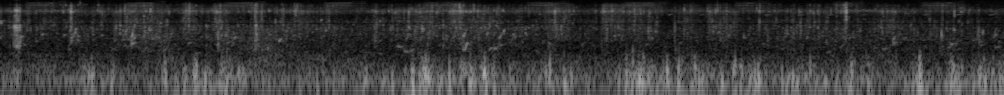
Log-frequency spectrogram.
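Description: Wind buffeting the microphone in irregular low gusts, with small water splashes and lapping on calm lake water.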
